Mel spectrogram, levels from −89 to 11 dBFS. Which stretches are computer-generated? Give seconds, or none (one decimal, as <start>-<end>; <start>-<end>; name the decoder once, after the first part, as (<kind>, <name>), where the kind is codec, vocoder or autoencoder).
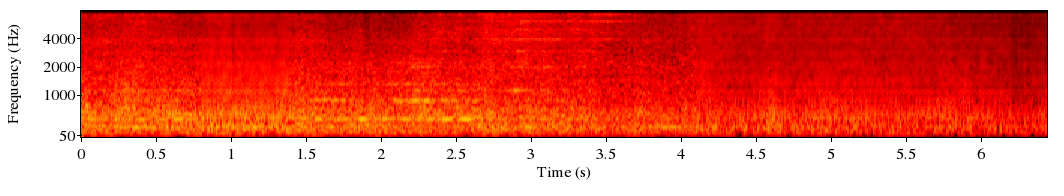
0.8-1.4 (vocoder, Vocos); 4.1-6.4

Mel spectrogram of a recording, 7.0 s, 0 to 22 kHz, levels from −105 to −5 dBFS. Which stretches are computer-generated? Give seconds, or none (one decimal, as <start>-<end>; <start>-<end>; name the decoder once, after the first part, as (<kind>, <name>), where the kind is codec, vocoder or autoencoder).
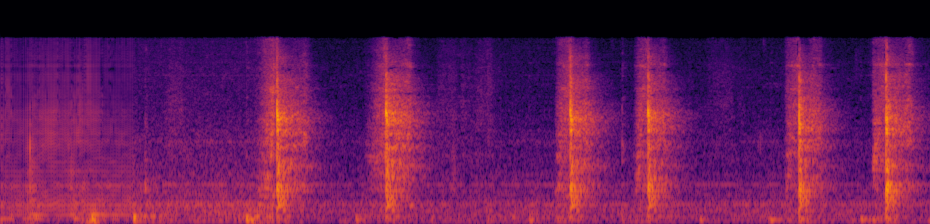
0.0-1.0 (vocoder, BigVGAN v2)

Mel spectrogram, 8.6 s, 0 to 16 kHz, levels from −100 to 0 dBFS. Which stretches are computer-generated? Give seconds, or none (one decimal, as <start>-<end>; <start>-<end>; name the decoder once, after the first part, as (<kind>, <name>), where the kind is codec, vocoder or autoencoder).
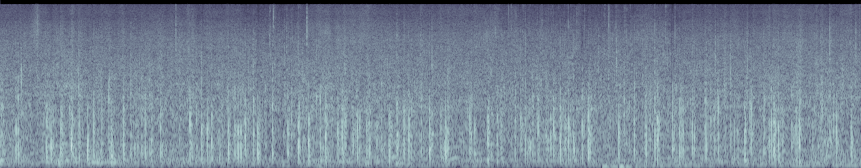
0.0-2.4 (autoencoder, DAC-VAE); 3.0-4.8; 6.8-8.6

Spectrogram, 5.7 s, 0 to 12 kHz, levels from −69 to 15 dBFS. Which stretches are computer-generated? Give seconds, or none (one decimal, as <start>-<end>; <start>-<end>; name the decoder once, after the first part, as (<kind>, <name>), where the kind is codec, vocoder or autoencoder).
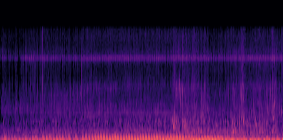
0.0-5.7 (vocoder, BigVGAN v2)

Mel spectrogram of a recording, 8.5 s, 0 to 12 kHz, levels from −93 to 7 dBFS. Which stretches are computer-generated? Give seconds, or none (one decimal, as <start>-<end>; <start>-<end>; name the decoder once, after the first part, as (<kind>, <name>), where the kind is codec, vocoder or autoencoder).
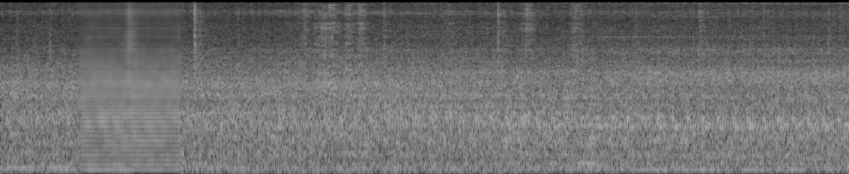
0.8-1.8 (vocoder, Vocos)

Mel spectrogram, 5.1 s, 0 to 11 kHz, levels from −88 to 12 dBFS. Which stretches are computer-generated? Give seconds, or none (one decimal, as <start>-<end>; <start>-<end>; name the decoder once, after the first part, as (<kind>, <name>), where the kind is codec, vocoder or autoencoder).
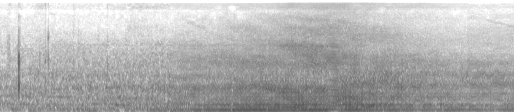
1.7-5.1 (vocoder, Vocos)

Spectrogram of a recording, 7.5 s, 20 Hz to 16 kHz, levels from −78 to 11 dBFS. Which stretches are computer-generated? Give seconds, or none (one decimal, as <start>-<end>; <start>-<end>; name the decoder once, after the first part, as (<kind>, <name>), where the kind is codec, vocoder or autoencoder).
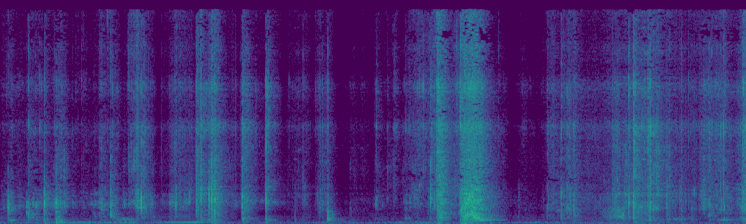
1.3-3.7 (codec, SNAC); 5.8-7.0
